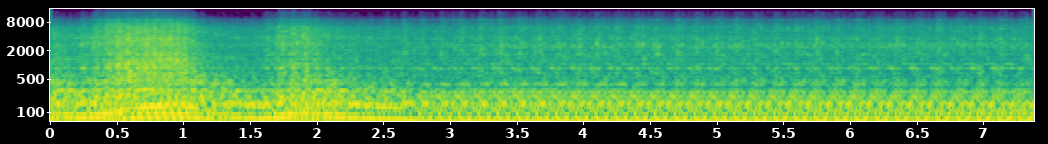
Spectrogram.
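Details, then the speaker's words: 2002 2500HD, long-sitting parts truck; engine revs freely then drones steadily but truck won't move, transmission not taking drive; owner suspects low transmission fluid, later found low on ATF. "Doesn't want to move, but it's been sitting for a super long time. Maybe it's just low on transmission fluid."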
